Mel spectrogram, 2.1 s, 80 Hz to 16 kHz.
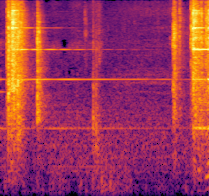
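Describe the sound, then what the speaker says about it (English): A 1962 Gottlieb Fashion Show pinball machine rings its chime bells, with bright, sharp strikes at the start and again near the end and quieter rattling play in between. "I think there's 3 bells, and it hits it, makes a nice chime."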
